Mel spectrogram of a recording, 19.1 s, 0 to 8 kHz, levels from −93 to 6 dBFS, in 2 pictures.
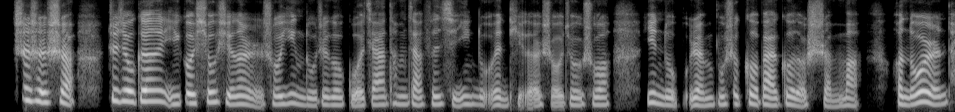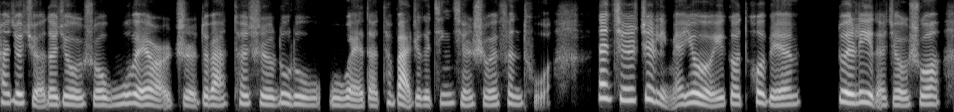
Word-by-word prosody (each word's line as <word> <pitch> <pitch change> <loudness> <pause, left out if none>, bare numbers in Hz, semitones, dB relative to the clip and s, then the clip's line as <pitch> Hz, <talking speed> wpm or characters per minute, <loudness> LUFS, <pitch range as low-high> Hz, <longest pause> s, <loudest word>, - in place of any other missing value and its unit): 是 325 - +3
是 285 -4 +5
是， - - +4 0.3
这 315 -4 +2
就 290 -1 +5
跟 295 0 +5
一 220 - -2
个 245 +1 +3
修 270 +3 +1
行 235 -6 0
的 220 -1 +1
人 190 - -6
说， 215 - -2
印 225 -2 -4
度 185 -1 -5
这 205 +2 -4
个 200 0 -3
国 200 - -3
家， 205 +2 -2
他 235 +2 -10
们 215 0 -7
在 205 -3 -2
分 215 0 -4
析 230 - -4
印 220 +1 -5
度 205 - -7
问 190 -1 -3
题 415 - -8
的 - - -4
时 - - -5
候， - - -2
就 195 -2 -5
是 - - -4
说， 200 0 -3 0.3
印 260 -4 0
度 195 -2 -3
人 195 -1 0
不 210 +1 -6
是 225 +1 -3
各 225 -1 -1
拜 205 -3 +2
各 200 +1 -2
的 - - -2
神 155 - -2
嘛， 185 +4 -4 0.3
很 220 -3 0
多 260 +7 +5
人 220 -2 +1
他 260 -1 -2
就 250 -1 +3
觉 260 - -2
得 210 0 +2
就 210 -2 +1
是 - - -9
说 195 0 0
无 205 +4 -5
为 240 -5 +4
而 195 -5 +1
治， 180 -4 -3
对 220 - -1
吧， 200 -2 +1
他 230 -2 -1
是 215 -3 -1
碌 235 +3 -2
碌 200 -3 -1
无 195 -1 -4
为 175 -3 0
的， 180 -1 -3
他 255 +5 -9
把 235 -1 +5
这 205 - -4
个 190 - -2
金 240 +3 -7
钱 195 -6 -4
视 215 0 -2
为 195 +1 -1
粪 230 -2 -4
土。 405 - -12 0.5
但 380 -1 +6
其 350 - +1
实 315 0 +3
这 345 0 +2
里 255 - -2
面 215 +2 -4
又 255 +1 +5
有 190 - +3
一 190 +3 0
个 225 +1 -1
特 260 +1 0
别 205 +3 0 0.4
对 265 -4 +7
立 255 -2 +3
的 - - -3
就 190 -2 -1
是 200 - -4
说- 220 -1 +1
215 Hz, 300 characters per minute, -22 LUFS, 195-250 Hz, 0.5 s, 对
